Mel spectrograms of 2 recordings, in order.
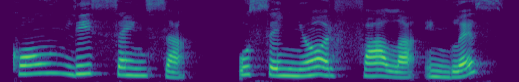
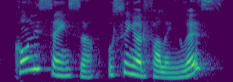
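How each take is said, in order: First: Very slow, stretched syllables; slow teaching repetition. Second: Said in the usual way. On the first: Shown as a demonstration. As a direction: draw out "Com licença, o senhor fala inglês" for learners. Teacher repeats sentence slowly. (slowed-down language-lesson model)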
